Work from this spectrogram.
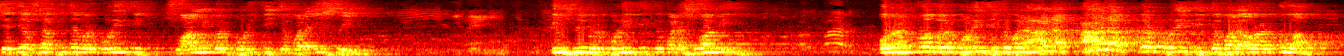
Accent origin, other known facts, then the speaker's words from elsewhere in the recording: Manado, North Sulawesi, Indonesia; Rocky Gerung, satu kampung sama saya dari Manado itu.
